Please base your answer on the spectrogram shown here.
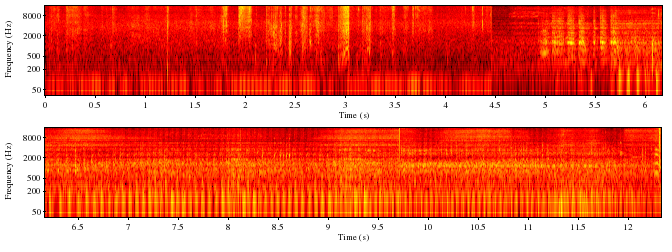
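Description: A solo touring motorcycle heads out of a campsite in Western Australia: a few seconds of nearby clattering and shuffling, then the engine comes in and holds a steady, loud, close rumble through the rest.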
